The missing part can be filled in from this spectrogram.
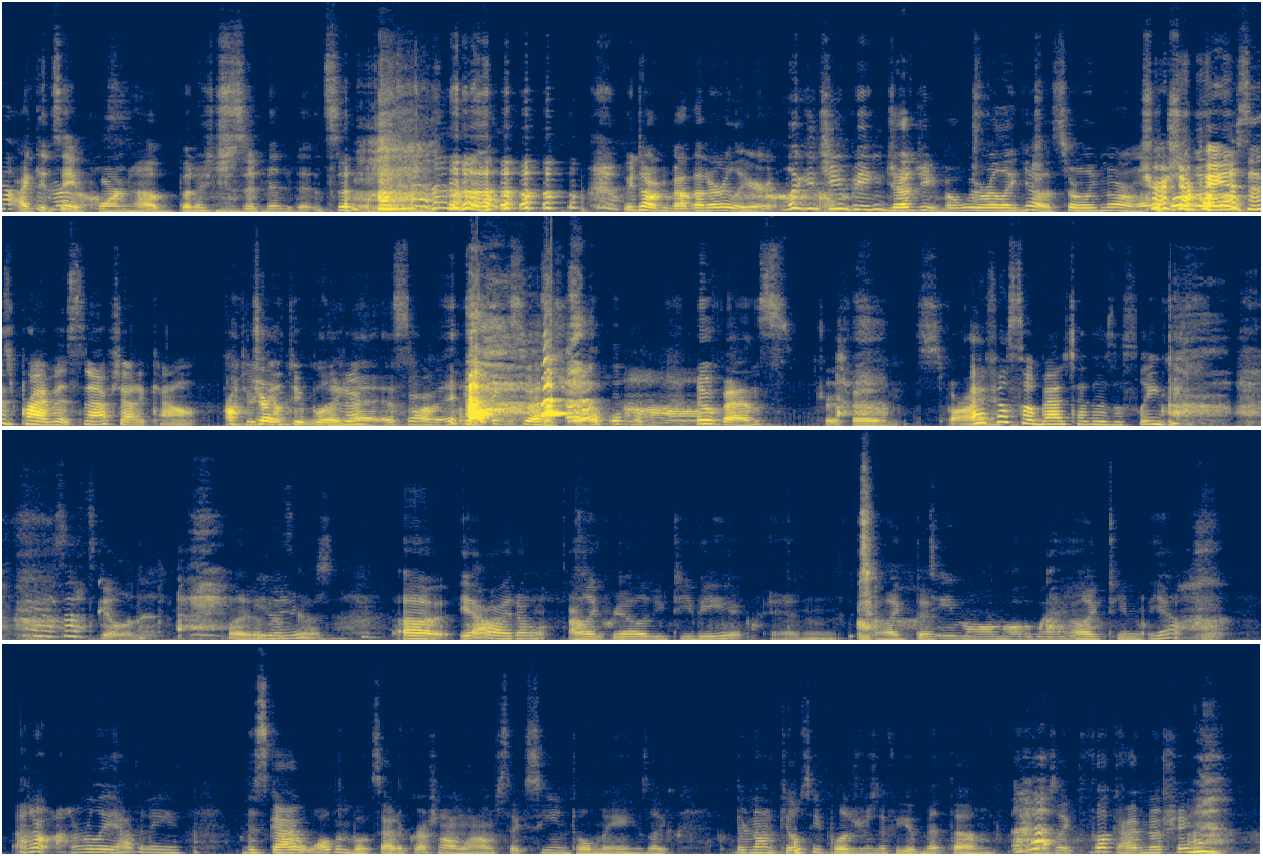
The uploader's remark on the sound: The sound isn’t great, and there is a lot of laughing.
